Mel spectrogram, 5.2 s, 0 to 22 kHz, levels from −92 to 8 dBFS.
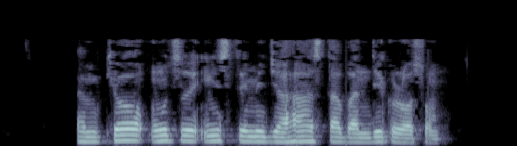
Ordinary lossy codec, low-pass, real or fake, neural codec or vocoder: MP3, 32 kbps; 7.2 kHz; real; none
